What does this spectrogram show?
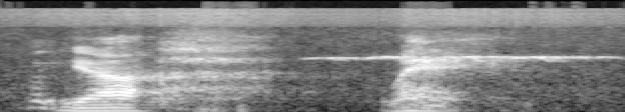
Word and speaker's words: Yahweh: And some have pronounced it like breathing in and breathing out. Say, Yah. I did it the opposite way. Yahweh.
